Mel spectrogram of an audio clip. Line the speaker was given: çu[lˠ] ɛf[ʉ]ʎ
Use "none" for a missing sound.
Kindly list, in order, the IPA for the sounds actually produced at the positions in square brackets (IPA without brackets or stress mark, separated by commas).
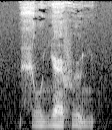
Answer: ʎ, ʉ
